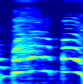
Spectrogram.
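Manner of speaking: put-on, breathless, very high laughing yell. Retelling herself under the shower shouting while laughing: imitating own past laughing yell. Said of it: "gritando, rindo, rindo, perdendo fôlego".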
